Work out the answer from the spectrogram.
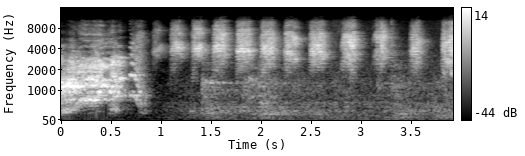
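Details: Green-winged macaws, a pair with a baby, kept as pets: a harsh broad squawk followed by a steady run of short raspy calls, about four per second.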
